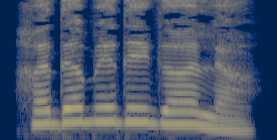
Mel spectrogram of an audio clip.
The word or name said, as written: ಹದಬೆದೆಗಾಲ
